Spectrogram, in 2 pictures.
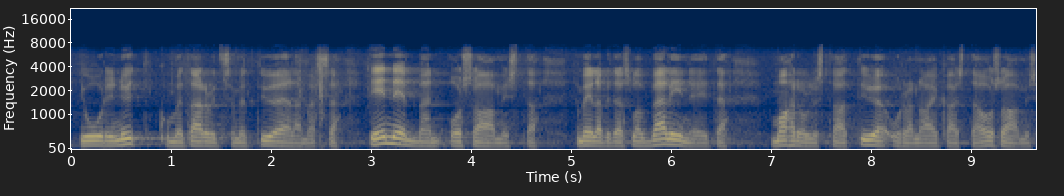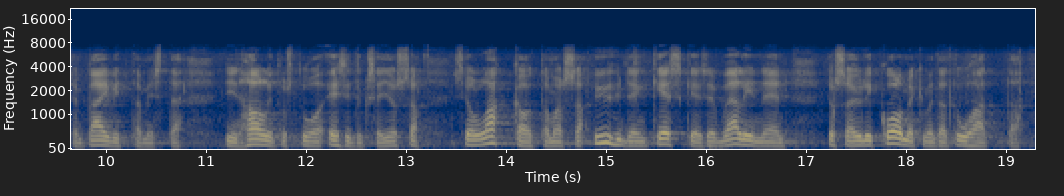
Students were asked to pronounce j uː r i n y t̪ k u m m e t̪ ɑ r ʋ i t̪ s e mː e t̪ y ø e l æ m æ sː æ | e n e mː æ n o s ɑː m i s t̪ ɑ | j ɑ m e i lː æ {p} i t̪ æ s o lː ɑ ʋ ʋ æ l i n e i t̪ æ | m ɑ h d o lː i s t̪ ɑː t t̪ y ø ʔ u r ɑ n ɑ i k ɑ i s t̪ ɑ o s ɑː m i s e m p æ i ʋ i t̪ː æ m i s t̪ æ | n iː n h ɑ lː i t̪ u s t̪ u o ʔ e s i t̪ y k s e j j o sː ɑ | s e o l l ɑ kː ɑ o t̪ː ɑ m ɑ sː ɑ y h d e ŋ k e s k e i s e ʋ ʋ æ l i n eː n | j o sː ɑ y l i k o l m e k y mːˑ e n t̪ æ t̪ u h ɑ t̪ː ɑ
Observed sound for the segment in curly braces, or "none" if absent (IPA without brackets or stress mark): p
